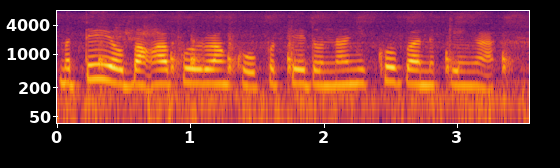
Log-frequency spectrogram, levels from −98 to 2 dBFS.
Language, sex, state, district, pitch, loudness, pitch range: Garo, female, Meghalaya, South Garo Hills, 240 Hz, -16 LUFS, 230-255 Hz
